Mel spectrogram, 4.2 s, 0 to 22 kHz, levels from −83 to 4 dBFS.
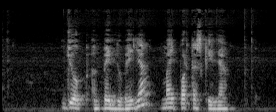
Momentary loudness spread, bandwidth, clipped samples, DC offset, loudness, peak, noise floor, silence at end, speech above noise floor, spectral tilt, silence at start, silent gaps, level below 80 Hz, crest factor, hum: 5 LU; 16 kHz; under 0.1%; under 0.1%; -21 LUFS; -4 dBFS; -55 dBFS; 0.65 s; 35 dB; -6 dB/octave; 0.9 s; none; -50 dBFS; 18 dB; none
